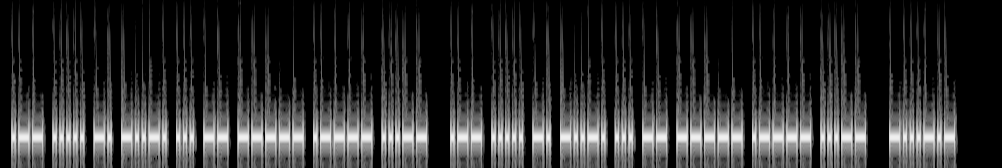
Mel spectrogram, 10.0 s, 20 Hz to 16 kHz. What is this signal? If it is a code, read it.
Morse code, heard as a keyed tone, about 38 wpm, 700 Hz. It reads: W5N/SM013 W5N/SM013 <BK>
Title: SOTA QSO Practice 35wpm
